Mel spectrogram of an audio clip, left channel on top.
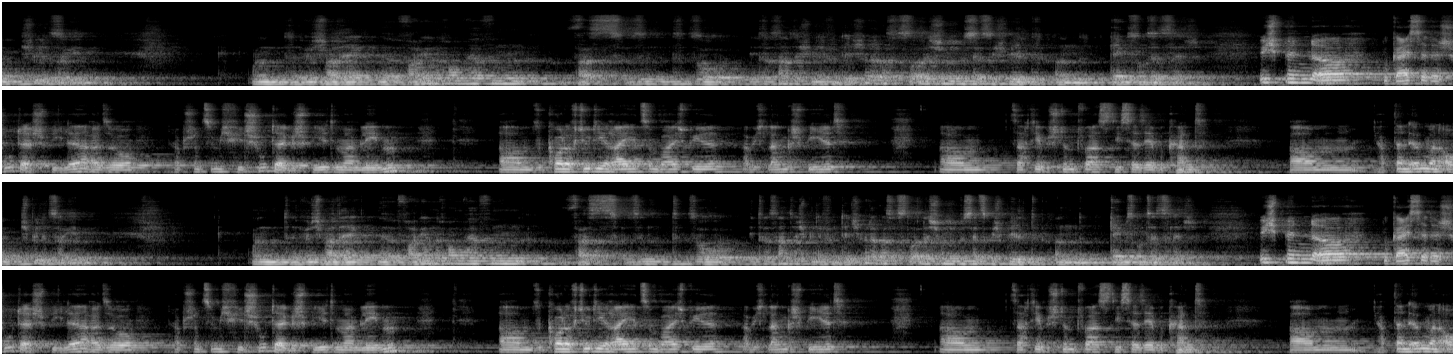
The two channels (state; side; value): normal; both; correlation 0.85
